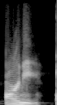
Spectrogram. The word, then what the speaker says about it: Arne: It's going great, and it is Arne.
